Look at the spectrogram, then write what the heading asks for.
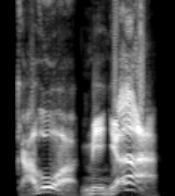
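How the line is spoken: Growled. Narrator (Russian): зарычал Криол

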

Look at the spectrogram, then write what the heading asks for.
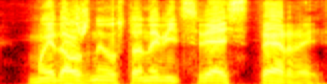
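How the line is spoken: Even, firm voice. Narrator (Russian): сказал я ровным и твердым голосом

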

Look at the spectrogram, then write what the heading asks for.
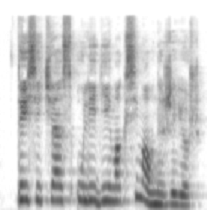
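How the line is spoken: Plain. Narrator (Russian): спросила Валя

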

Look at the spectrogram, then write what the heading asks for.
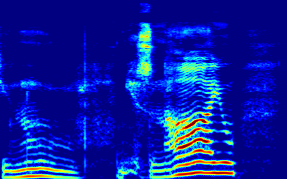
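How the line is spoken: Drawled. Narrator (Russian): протянул Алёша Тягунов

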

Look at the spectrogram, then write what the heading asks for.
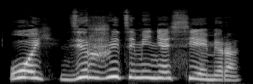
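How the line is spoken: Howling. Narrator (Russian): взвыл Карлуша

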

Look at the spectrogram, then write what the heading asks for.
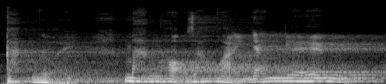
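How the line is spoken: Man yelling. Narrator (Vietnamese): ông chỉ gào lên

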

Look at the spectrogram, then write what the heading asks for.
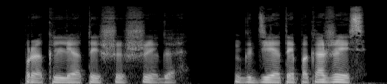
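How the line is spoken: Angry growl. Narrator (Russian): рычание Ринарина

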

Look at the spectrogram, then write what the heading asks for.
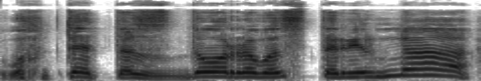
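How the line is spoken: Loud yell. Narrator (Russian): заорал он

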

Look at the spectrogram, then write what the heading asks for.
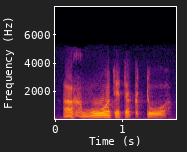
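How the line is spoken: Mutter. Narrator (Russian): пробормотал профессор

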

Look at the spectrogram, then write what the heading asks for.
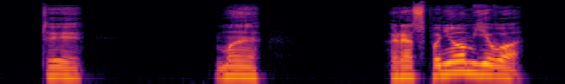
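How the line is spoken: Strained forced words. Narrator (Russian): Наконец сумел выдавить из себя мусорный бак

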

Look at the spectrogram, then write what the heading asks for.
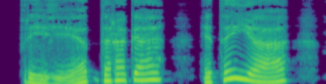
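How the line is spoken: Cooing on phone. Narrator (Russian): проворковала Мелисса в трубку сотового телефона

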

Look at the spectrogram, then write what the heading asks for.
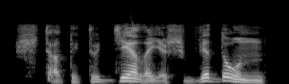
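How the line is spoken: Furious, barely audible hiss. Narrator (Russian): Яростно, но еле слышно зашипела боярыня

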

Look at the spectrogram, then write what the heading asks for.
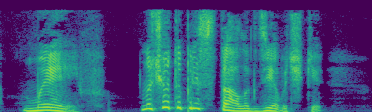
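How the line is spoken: Tired. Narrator (Russian): устало сказала Лотти

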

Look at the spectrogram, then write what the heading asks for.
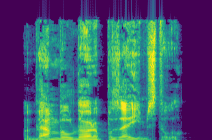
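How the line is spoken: Growled. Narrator (Russian): прорычал Грюм

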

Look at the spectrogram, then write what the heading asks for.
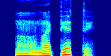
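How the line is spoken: Girl grumbling. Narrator (Russian): проворчала девица

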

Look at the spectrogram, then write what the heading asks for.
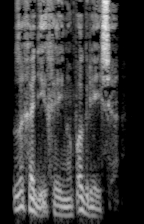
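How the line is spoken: Calm. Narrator (Russian): спокойно сказал Прост

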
